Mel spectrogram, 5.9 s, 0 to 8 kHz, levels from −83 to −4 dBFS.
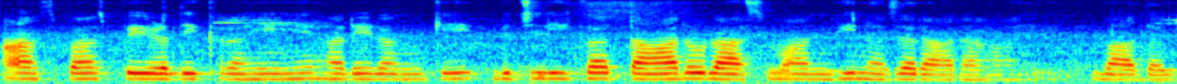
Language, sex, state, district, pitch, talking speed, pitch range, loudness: Hindi, female, Chhattisgarh, Raigarh, 195 Hz, 195 wpm, 185-200 Hz, -18 LUFS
